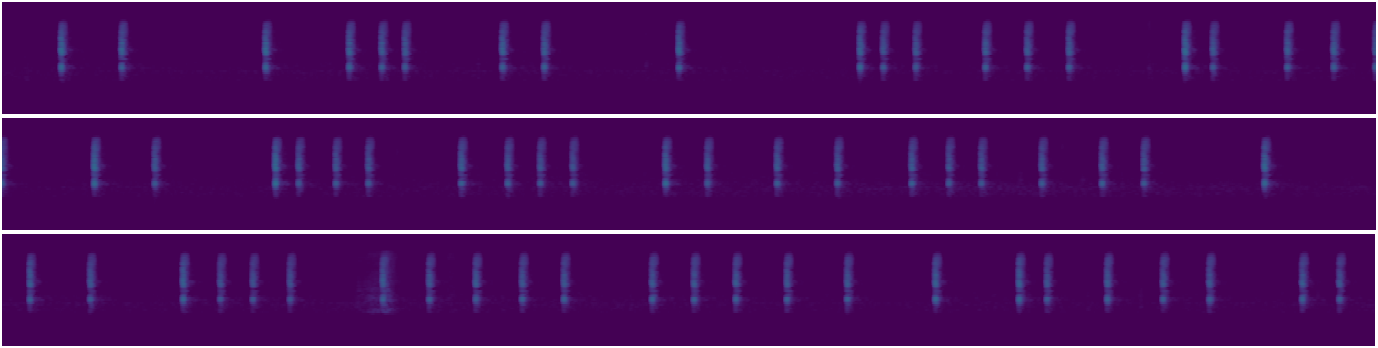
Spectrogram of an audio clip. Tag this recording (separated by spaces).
cellular cell phone typing telephone mobile smartphone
